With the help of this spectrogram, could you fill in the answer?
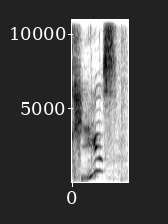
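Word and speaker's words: Caius: Yeah, that's pronounced Keys?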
